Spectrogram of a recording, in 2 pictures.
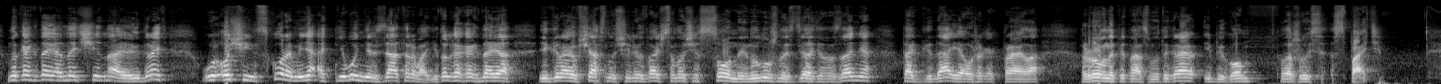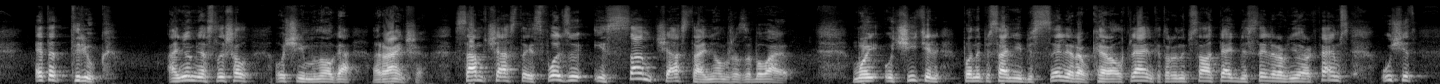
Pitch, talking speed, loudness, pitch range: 160 Hz, 165 wpm, -14 LUFS, 140-190 Hz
